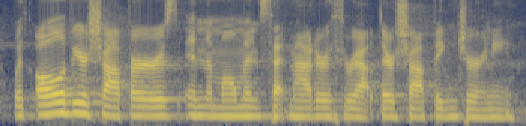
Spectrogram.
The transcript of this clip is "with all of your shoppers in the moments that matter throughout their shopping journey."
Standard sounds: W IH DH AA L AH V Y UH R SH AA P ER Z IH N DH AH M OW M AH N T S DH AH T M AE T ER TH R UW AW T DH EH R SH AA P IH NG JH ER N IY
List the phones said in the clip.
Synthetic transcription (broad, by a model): W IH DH AA L AH V Y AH R SH AA P ER Z IH N DH AH M OW M AH N T S DH AH T M AE T ER TH R UW AW T DH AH R SH AA P IH NG JH ER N IY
